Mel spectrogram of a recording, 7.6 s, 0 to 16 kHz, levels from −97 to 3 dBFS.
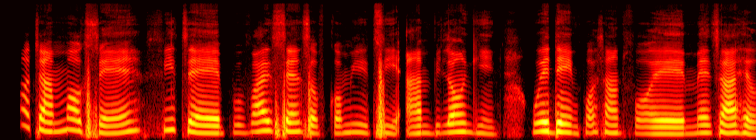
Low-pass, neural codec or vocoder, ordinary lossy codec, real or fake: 14.4 kHz; none; none; real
